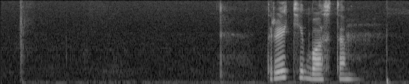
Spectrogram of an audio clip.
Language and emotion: Russian, neutral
